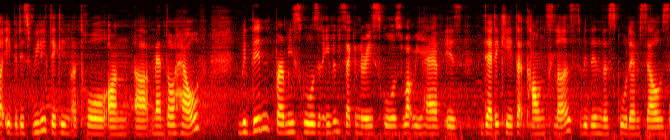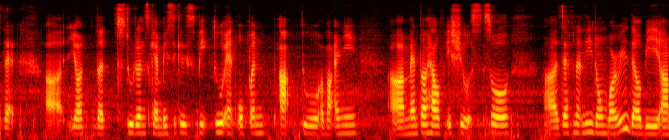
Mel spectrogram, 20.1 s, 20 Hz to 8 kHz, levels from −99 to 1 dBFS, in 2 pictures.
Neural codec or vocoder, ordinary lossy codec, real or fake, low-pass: none; none; real; 7.2 kHz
